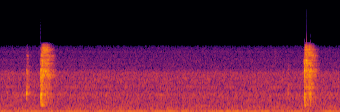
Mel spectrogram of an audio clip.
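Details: Second sneezing episode of the day: two short, sharp sneezes about five seconds apart over steady background hiss; sneezing.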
